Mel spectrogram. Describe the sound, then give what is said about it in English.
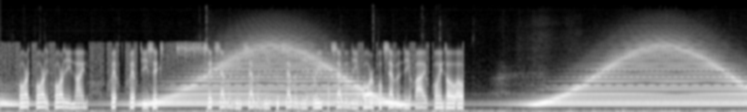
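Synthesizer tone with an LFO sweeping the filter cutoff and resonance increased, producing bright, whistling, wah-like sweeps that rise and fall, first over a choppy, stuttering pattern, then, after a short gap, over a sustained buzzy note. “So now we know that the LFO is moving the cutoff frequency, and now I'm going to increase the resonance of the filter.”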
